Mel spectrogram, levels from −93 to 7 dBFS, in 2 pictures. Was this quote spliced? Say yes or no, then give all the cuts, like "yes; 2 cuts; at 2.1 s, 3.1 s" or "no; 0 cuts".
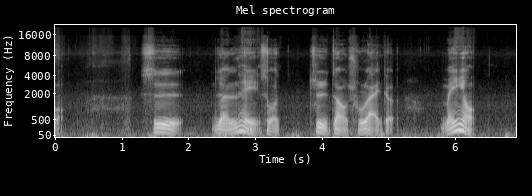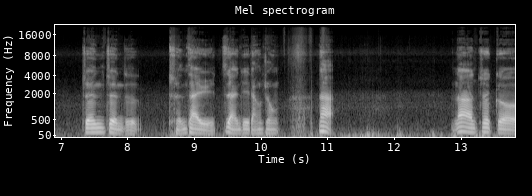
no; 0 cuts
